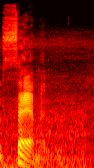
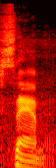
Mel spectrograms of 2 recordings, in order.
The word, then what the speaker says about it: salmon: so let's have some salmon why can't we take the silent l out of salmon why like i like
